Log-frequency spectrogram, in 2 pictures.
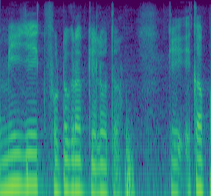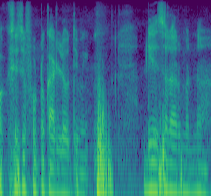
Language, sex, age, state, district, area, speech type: Marathi, male, 18-30, Maharashtra, Jalna, rural, spontaneous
